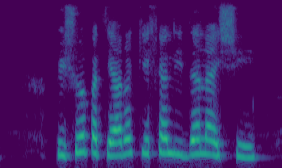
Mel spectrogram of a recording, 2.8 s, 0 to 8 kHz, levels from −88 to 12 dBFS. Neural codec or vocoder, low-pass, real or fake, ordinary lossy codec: none; 7.2 kHz; real; Opus, 32 kbps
